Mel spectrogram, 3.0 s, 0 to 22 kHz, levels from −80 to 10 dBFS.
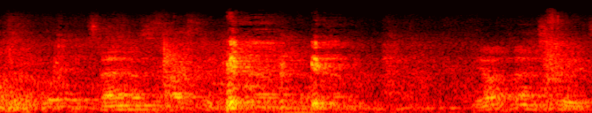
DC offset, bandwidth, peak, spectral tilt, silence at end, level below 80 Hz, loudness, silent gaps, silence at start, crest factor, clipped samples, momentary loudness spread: under 0.1%; 16 kHz; -2 dBFS; -4.5 dB/octave; 0 s; -48 dBFS; -24 LUFS; none; 0 s; 24 dB; under 0.1%; 16 LU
